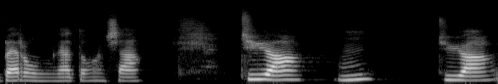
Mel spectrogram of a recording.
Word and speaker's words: tu as: Tu as, tu as, no la escriben la S, pero no la pronuncian.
